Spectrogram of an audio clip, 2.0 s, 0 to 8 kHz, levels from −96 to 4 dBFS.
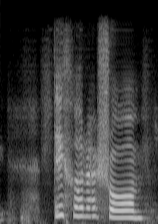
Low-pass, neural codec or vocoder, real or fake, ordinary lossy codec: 7.2 kHz; codec, 16 kHz, 0.7 kbps, FocalCodec; fake; none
